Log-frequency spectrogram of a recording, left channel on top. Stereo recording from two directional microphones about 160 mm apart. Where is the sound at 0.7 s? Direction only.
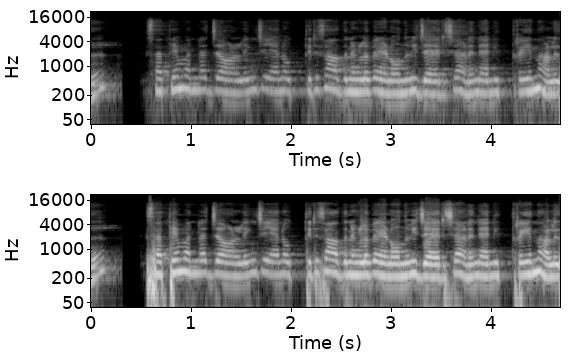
35° right (ahead or behind).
